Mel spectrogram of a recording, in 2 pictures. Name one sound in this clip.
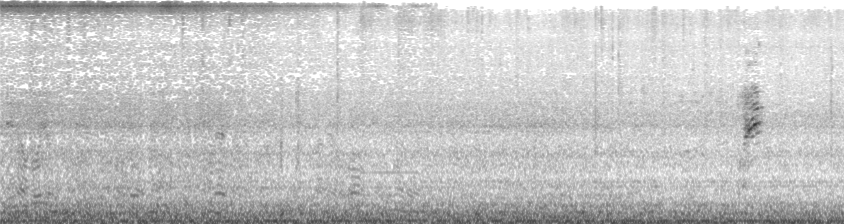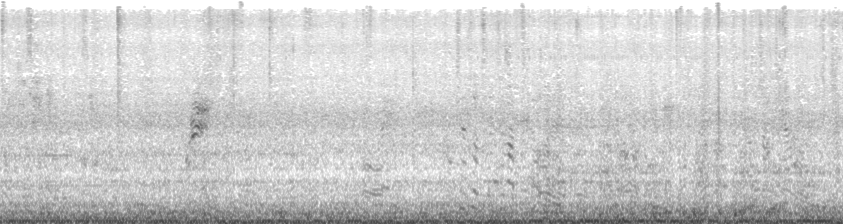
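A train rumbles steadily as it speeds along the track.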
